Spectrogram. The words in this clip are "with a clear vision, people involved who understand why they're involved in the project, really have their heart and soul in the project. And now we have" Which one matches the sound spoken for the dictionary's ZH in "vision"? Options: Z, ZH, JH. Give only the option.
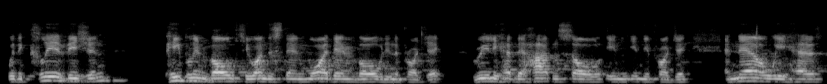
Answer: ZH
